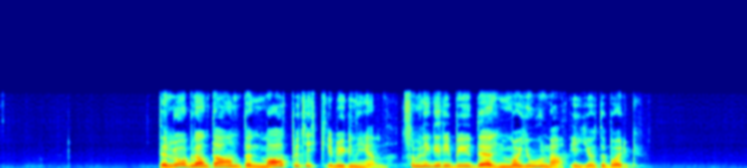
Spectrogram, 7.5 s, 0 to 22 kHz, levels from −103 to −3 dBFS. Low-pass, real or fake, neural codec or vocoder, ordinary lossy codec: 9.9 kHz; fake; autoencoder, 22.05 kHz, a latent of 192 numbers a frame, VITS, trained on one speaker; none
